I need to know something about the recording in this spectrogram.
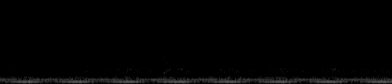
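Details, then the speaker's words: Evergo GE-Vent 52" hugger ceiling fan, 1986, stamped motor, model 4E-6EALW-P3S, with light kit and globe, turned down to medium: quiet low motor hum pulsing about twice a second, no globe rattle or buzz; runs smoothly, normal. "Sounds like it's going to be fine."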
